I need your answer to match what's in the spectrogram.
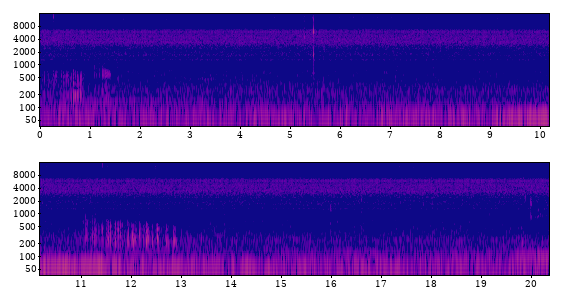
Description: ASMR stomach sounds, Rumbling, Growling Hungry Stomach Sounds, Digestion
